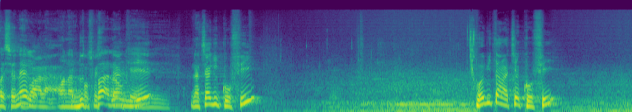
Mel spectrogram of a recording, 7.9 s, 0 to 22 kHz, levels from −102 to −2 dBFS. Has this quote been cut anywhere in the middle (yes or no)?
no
